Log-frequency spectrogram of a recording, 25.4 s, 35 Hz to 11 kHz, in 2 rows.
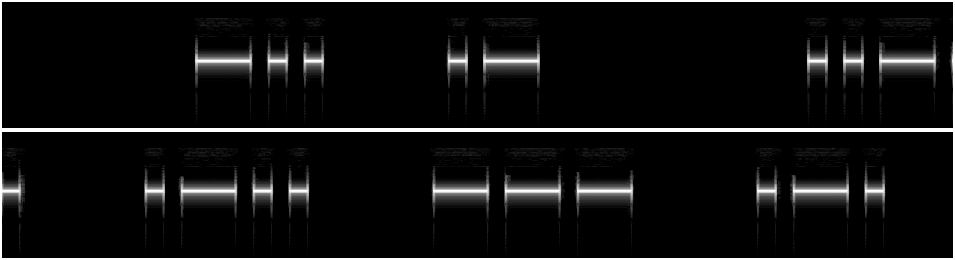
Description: Morse code, heard as a keyed tone, about 5 wpm, spaced as for 3 wpm, 750 Hz. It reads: DA FLOR
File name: arquivos / texto / texto 20 05ppm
